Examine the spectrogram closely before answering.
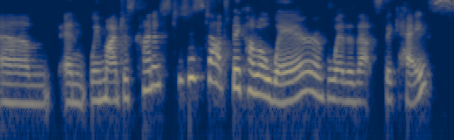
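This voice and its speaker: With an Australian accent and lively intonation, a woman speaks at a medium pitch against a quiet background. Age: 20s. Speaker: dietitian. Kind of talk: casual interview chat. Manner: hesitant, many fillers.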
